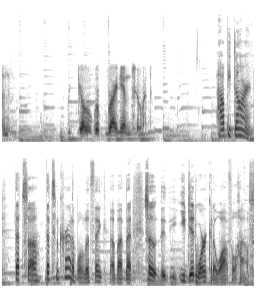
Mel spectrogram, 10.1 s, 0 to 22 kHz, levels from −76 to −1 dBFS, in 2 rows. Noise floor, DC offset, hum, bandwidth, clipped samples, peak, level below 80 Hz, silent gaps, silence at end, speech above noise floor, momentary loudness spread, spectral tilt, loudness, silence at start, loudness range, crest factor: -47 dBFS; under 0.1%; none; 15.5 kHz; under 0.1%; -4 dBFS; -50 dBFS; none; 0 s; 25 dB; 23 LU; -4.5 dB/octave; -22 LUFS; 0 s; 4 LU; 18 dB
